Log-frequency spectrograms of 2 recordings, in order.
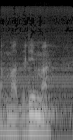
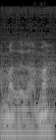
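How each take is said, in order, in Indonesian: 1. Suku kata tengah memiliki vokal 'i'. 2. Suku kata tengah memiliki vokal 'a'. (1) "yang paling masyhur atau sahih itu malah madlimah" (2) "Ini bisa dibaca madlamah"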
